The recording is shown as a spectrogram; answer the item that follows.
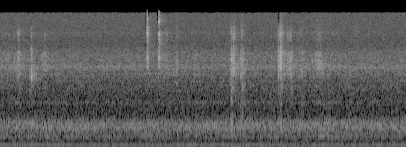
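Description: Computer keyboard being typed on: sparse, irregular key clicks, a few a second, over a steady low hum.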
